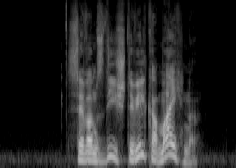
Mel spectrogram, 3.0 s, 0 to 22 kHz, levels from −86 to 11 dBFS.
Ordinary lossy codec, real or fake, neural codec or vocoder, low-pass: none; fake; vocoder, 44.1 kHz, 128 mel bands every 256 samples, BigVGAN v2; none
